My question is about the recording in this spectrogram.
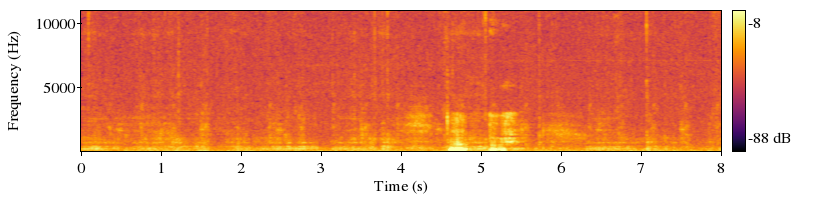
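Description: Faint, soft scratching of a sanding stick rubbed back and forth across a small plastic model part held in a metal pin vise. A brief louder low sound comes about halfway through.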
